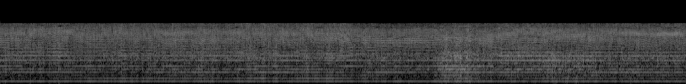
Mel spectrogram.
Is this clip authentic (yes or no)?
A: yes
